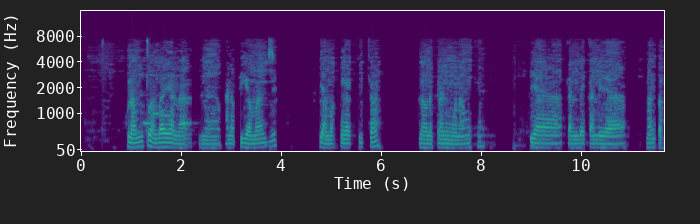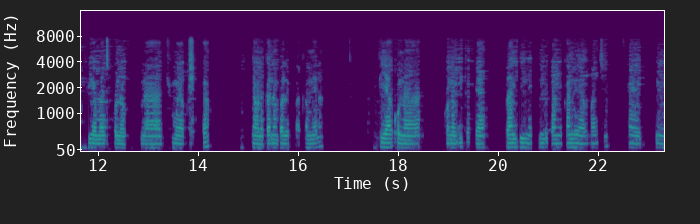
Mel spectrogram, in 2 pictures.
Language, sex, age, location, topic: Swahili, male, 18-24, Nakuru, education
